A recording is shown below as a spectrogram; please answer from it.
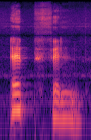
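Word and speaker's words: Äpfel: кілька яблук буде ді змінюється буква А на А умлаут читається епфельд дікароте морква вірне груша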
